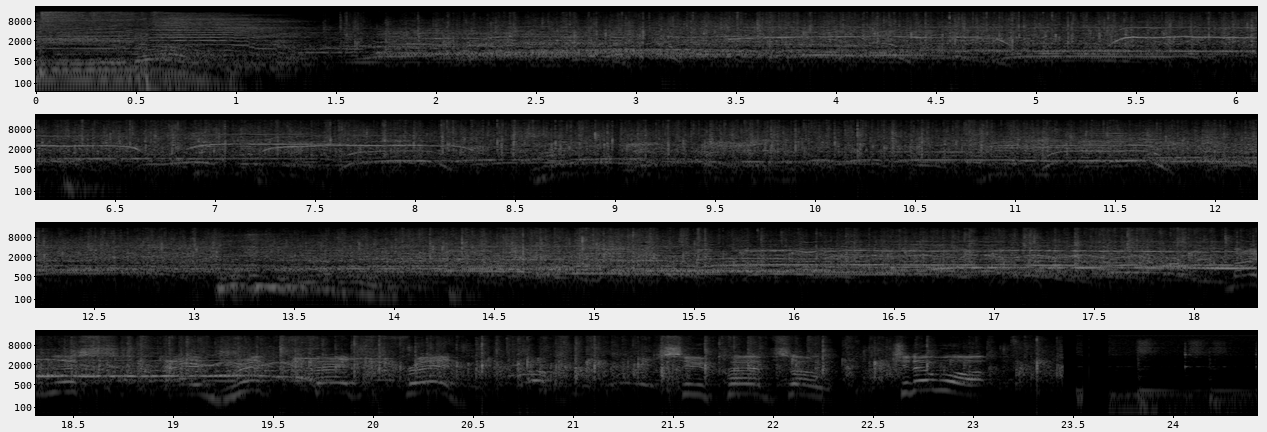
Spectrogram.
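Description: A band plays a lively song on a stage.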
